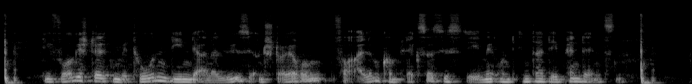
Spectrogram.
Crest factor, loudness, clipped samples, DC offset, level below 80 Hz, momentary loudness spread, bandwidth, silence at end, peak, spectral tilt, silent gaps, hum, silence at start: 18 dB; -32 LUFS; under 0.1%; under 0.1%; -54 dBFS; 8 LU; 11.5 kHz; 0.3 s; -14 dBFS; -7 dB/octave; none; none; 0.05 s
